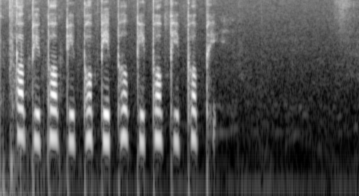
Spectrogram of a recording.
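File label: "puppy", spoken word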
